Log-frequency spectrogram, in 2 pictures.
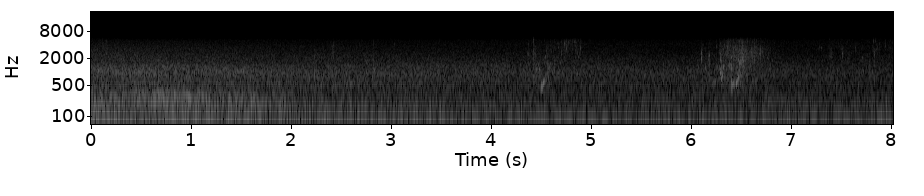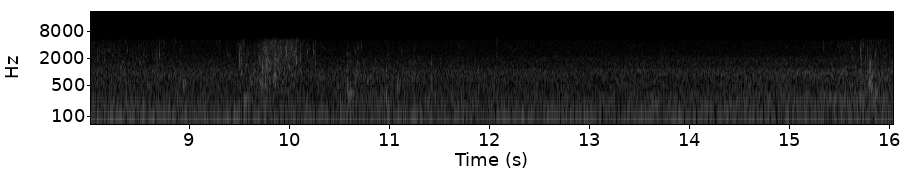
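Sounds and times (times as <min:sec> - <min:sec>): river hiss: 0:02.0 - 0:13.2
fish splashing at the surface: 0:04.4 - 0:05.0, 0:06.1 - 0:06.8, 0:07.4 - 0:11.2, 0:15.5 - 0:16.0.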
